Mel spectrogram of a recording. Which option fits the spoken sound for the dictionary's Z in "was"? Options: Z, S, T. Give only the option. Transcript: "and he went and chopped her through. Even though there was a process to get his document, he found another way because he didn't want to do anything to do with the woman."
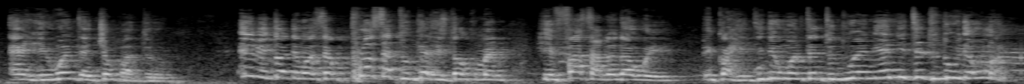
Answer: S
